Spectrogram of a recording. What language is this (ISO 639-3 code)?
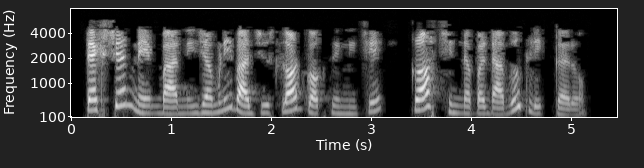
guj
